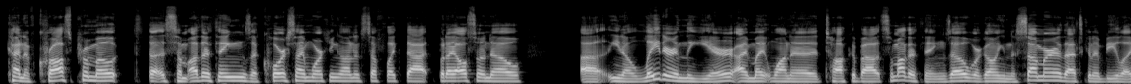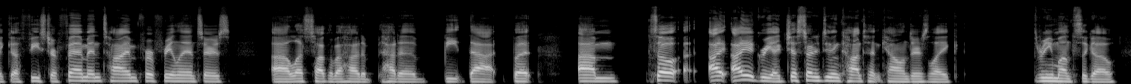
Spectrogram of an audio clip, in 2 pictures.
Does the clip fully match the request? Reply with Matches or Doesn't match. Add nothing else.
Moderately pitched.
Matches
